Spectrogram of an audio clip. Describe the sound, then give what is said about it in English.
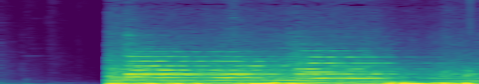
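Bells ring out loudly in a local park in central Bendigo after a moment of silence, their rich overlapping tones sustaining and shimmering together in a steady peal with no voices present. “At a local park in central Bendigo, bells ring out as residents from all backgrounds gather in this shared space under the shady trees.”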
